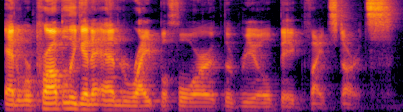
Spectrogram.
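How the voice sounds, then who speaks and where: A man hosting an anime reaction video, chatting casually while getting over a cold, his voice raspy and a bit nasal, rambling as a self-described yapper. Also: lowish voice, moderate pace. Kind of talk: casual chat to camera.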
